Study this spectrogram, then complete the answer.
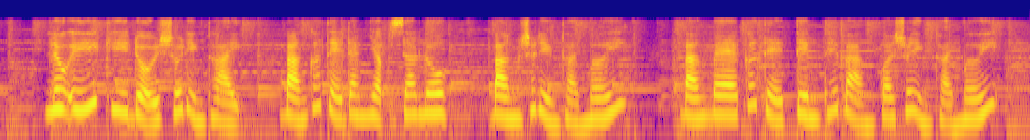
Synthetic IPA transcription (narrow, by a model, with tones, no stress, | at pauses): li˧wʔi˨˦xi˧ɗo̰˧˩jso˨˦ɗḭ˧˨ənt̪ʰwa̰ː˧˨jɓa̰ː˧˨nkɔ˨˦t̪ʰe˧˩ɗaː˧ŋɲə˨˩p̚zaː˧lo˧ɓa˨˩ŋso˨˦ɗḭ˧ənt̪ʰwa̰ː˧˨jməː˨˦j | ɓa̰ː˧˨nɓɛ˧kɔ˨˦t̪ʰe˧˩t̪i˨˩mt̪ʰə˨˦jɓa̰ː˧˨nkwaː˧so˨˦ɗḭ˧˨ənt̪ʰw̰aː˧˨jməː˨˦j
